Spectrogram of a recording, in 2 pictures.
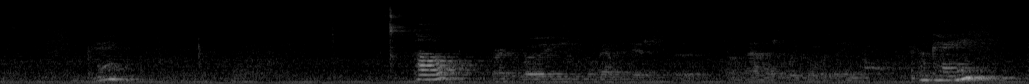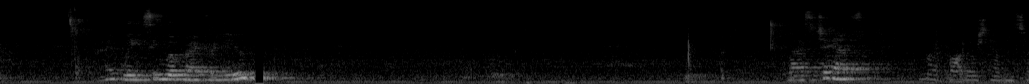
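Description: A woman speaks slowly and calmly into a microphone in an echoing room.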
